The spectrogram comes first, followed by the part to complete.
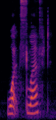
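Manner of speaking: usual speaking voice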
